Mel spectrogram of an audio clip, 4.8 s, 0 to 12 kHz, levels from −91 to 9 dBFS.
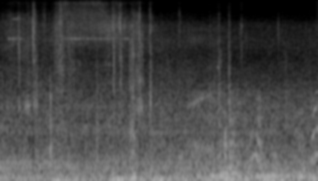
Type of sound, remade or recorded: recorded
